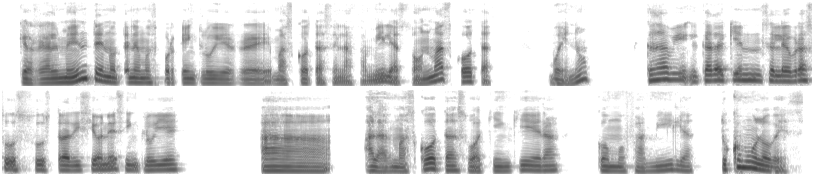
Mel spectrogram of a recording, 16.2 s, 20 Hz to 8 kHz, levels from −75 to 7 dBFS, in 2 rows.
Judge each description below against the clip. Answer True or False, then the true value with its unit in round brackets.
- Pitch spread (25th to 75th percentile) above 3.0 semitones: True (5.2 semitones)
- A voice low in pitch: True (115 Hz)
